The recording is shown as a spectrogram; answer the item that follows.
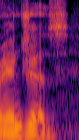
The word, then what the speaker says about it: Franjez: Franjez. It's a mix of my first and last name, Francisco.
